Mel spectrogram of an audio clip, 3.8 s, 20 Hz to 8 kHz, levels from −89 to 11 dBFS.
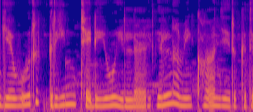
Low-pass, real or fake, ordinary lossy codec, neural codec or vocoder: none; real; none; none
